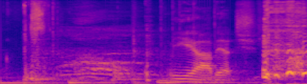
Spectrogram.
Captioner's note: imitates frog squishing; crew gasping; everyone laughing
